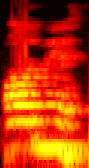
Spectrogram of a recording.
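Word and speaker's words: honest: हैं लेटर है हमारा एच से स्टार्ट हो रहा है मतलब कॉन्सोनेंट है लेकिन इसका उच्चारण जो है स भवेल साउंड से आ रहा है तो ये क्या हो जाएगा तो एंड का प्रयोग होगा जैसे हम लोग करेंगे ऑनेस्ट ओ से उच्चारण हो रहा है इसका है ना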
